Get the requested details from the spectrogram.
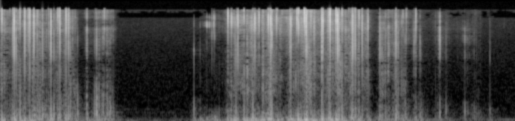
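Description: Long nails scratch the rim and bumps of an upright red plastic flying disc toy. Dense, rapid scratching with a heavy low rumble and bright crackle comes in bursts, breaks off into near silence for about a second, then resumes and fades out.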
